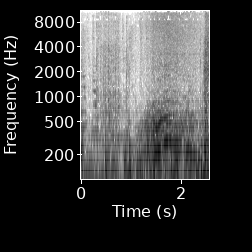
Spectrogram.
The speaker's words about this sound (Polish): To samochód z 32-zaworowym silnikiem Ferrari V8.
